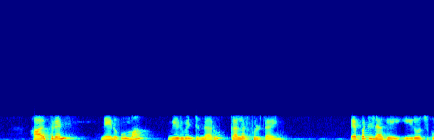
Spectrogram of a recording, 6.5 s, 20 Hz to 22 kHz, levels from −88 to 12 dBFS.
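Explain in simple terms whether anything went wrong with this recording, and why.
Near the end, from 5.59 s to 6.52 s, the voice turns rougher, buzzier and more robotic, though it never drops out. That's an AMR rate drop. The call already has the muffled phone sound of the AMR narrowband mobile codec. Here the mobile network, likely facing a weak radio signal, told that codec to describe the voice with far fewer bits and use the spare capacity to protect against errors, so the voice is rebuilt more crudely until the clip ends.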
